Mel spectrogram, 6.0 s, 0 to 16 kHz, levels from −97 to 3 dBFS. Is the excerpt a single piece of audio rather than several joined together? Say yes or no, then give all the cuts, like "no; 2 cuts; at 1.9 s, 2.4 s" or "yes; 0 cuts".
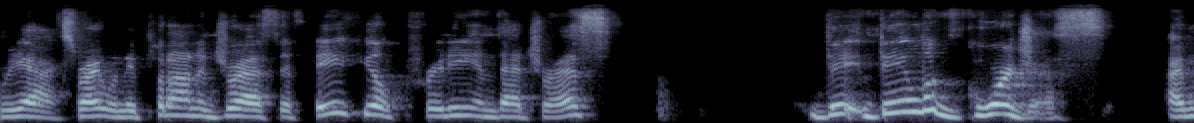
yes; 0 cuts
